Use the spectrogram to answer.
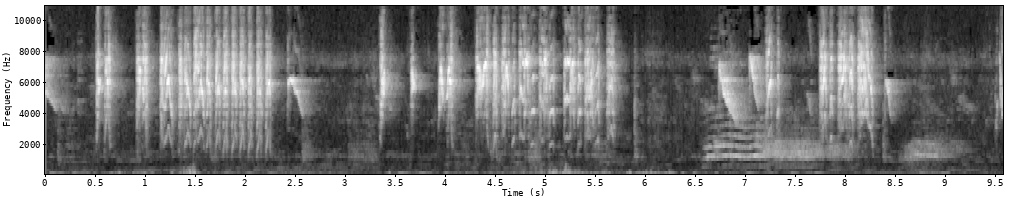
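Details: Sogok ontong trotol song for stimulating a mute bird: rattling high trills in bursts, interspersed with short whistled slurs and a lower warbled phrase toward the end.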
